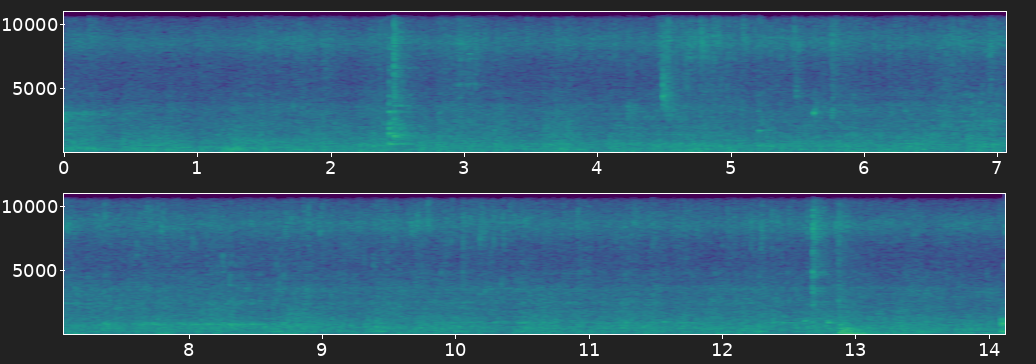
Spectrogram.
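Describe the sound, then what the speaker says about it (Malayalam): Water is poured into a homemade fish curry simmering in a pan, a steady, continuous gushing pour running about fourteen seconds at moderate level, with no talking. "ശേഷം കുറച്ച് വെള്ളം ഒഴിക്കുന്നതിനകത്തേക്ക്."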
